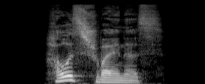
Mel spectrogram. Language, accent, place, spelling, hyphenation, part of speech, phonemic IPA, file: German, Germany, Berlin, Hausschweines, Haus‧schwei‧nes, noun, /ˈhaʊ̯sˌʃvaɪ̯nəs/, De-Hausschweines.ogg
- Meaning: genitive singular of Hausschwein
